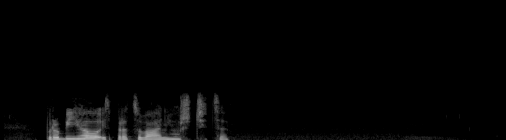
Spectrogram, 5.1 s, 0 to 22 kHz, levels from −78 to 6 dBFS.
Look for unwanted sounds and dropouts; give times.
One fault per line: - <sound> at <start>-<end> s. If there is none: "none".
none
